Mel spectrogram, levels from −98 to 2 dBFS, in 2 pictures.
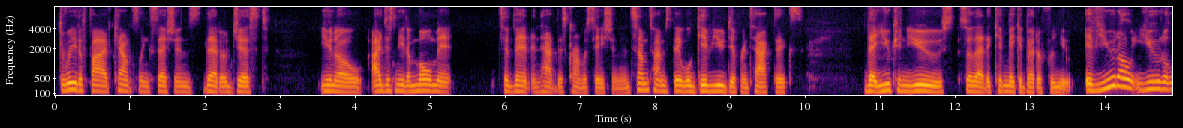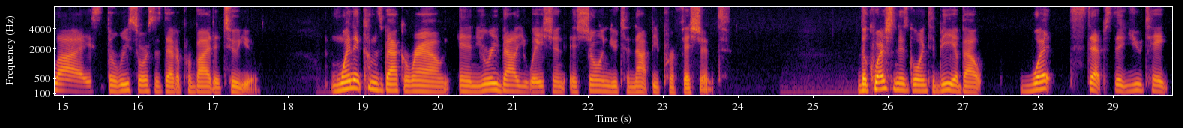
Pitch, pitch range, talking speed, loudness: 140 Hz, 130-155 Hz, 160 wpm, -24 LUFS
